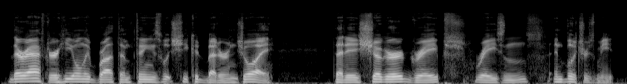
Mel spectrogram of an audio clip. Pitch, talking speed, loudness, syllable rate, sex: 110 Hz, 180 wpm, -19 LUFS, 5.5 syllables/s, male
